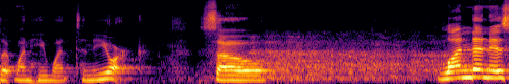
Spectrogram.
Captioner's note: laughter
